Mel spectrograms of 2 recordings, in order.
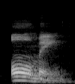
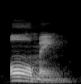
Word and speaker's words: homem: Homem. Homem. We've got 2 syllables, or, men. But the stressed is not the last one, it's the before last, right?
